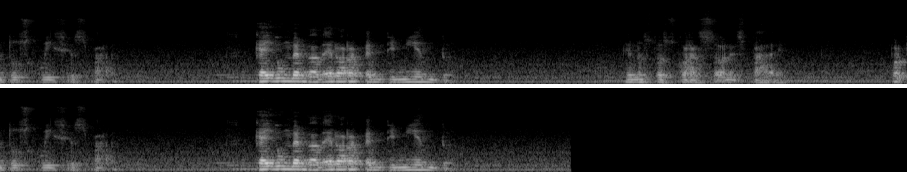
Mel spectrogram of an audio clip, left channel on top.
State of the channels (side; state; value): right; drops out; at 5.8 s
